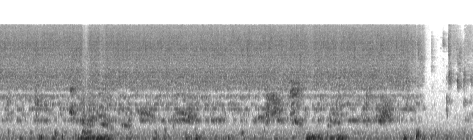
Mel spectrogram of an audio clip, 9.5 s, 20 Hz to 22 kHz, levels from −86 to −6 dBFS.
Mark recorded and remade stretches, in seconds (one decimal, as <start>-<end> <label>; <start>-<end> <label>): 0.0-1.0 recorded; 1.0-4.2 remade; 4.2-5.7 recorded; 5.7-6.8 remade; 6.8-7.4 recorded; 7.4-8.5 remade; 8.5-9.5 recorded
